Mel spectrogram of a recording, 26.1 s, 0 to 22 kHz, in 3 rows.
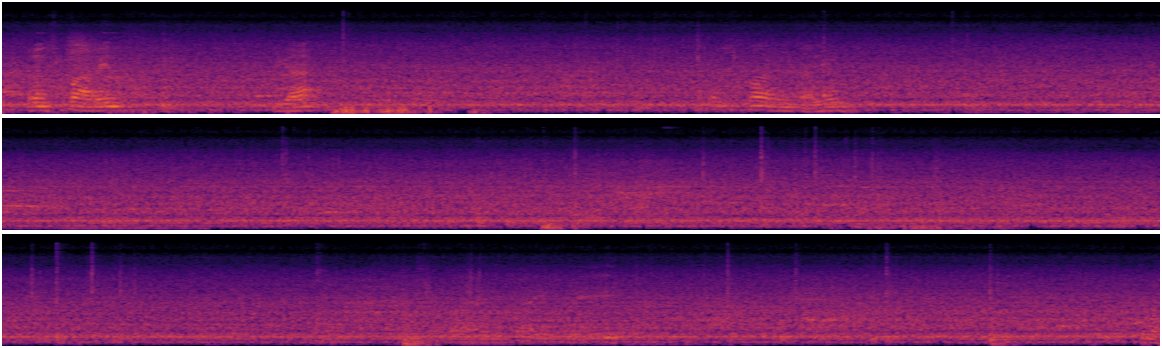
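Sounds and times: fan-like machine hum: 0:00.0 - 0:26.0.

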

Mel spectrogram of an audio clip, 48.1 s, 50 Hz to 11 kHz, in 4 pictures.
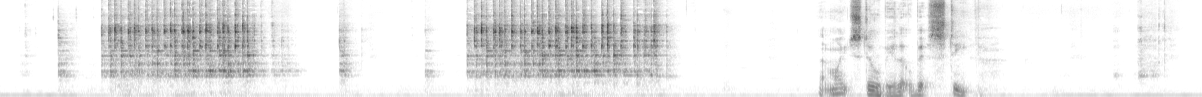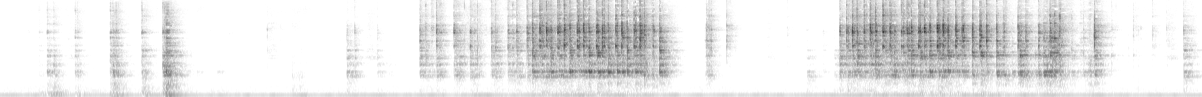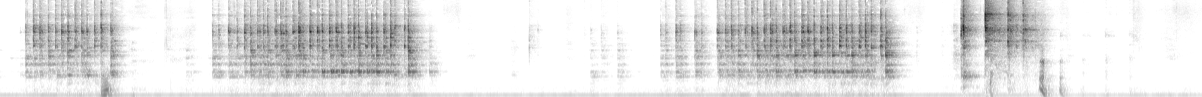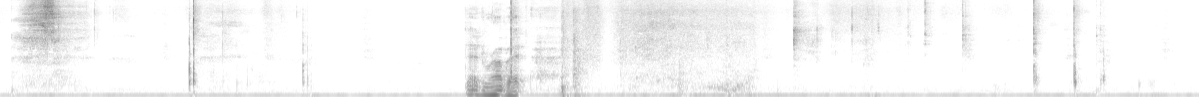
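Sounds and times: plastic toy clattering down slate: 0:24.3 - 0:25.3.

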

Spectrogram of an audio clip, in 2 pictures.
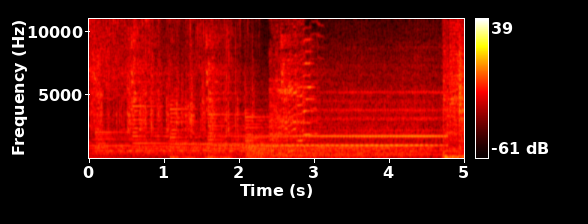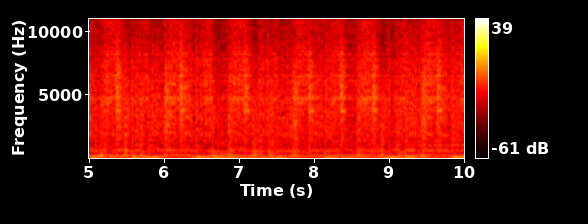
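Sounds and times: theme music with held notes: 0:00.0 - 0:03.6, 0:04.7 - 0:10.0.

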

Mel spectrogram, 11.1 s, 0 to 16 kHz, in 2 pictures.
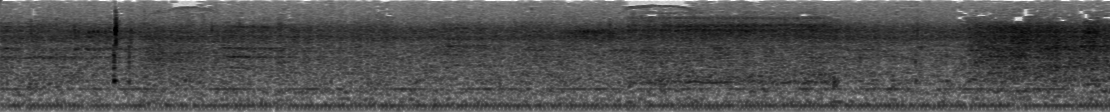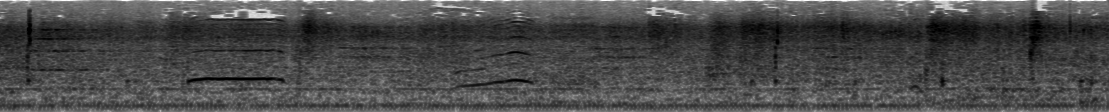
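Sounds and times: steady low hum: 0:00.0 - 0:11.0
baby monkey cooing: 0:06.4 - 0:08.6.

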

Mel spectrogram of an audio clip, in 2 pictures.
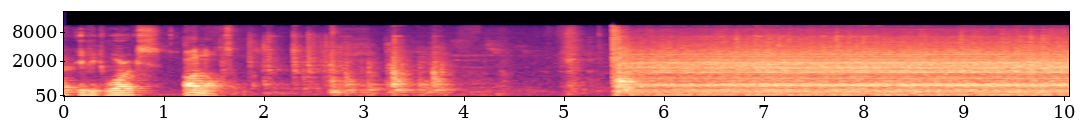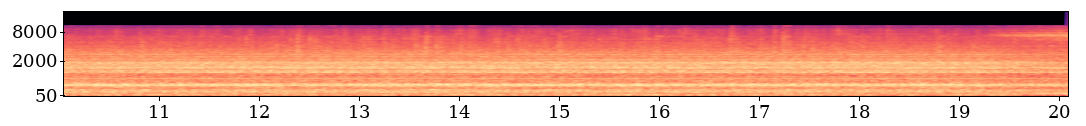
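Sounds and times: metal lathe motor whining: 0:05.6 - 0:20.0.

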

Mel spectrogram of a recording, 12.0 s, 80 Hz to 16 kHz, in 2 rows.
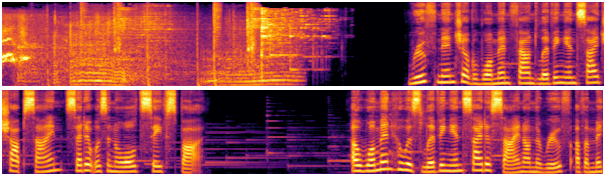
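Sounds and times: glass breaking crash and tinkling: 0:02.6 - 0:03.5.

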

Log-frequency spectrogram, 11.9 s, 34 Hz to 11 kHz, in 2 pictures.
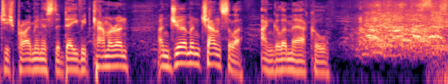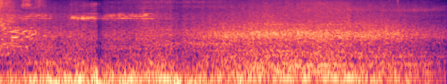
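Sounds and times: road traffic rumble: 0:05.9 - 0:11.9.

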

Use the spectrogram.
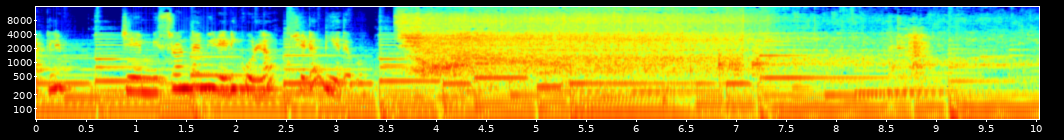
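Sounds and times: background music: 0:00.0 - 0:10.0
filling sizzling in a pot: 0:03.6 - 0:10.0.

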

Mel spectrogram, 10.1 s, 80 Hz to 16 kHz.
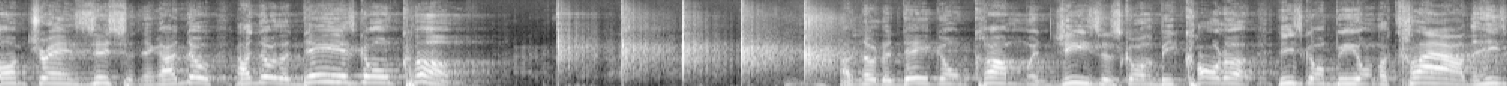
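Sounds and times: man clapping hands: 0:03.7 - 0:05.7.

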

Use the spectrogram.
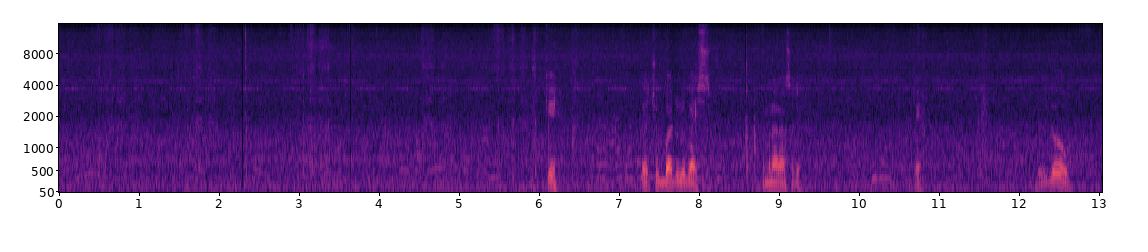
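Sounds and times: faint distant voices: 0:00.0 - 0:12.8
insects: 0:00.0 - 0:13.0
steady background hiss: 0:00.0 - 0:13.0.

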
